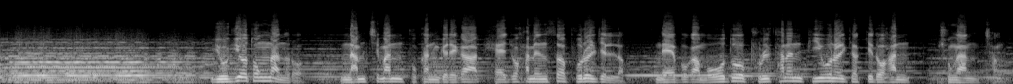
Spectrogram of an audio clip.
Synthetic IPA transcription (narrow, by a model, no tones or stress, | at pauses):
juɡjodoŋnanɯɾo̰ | namt͡ɕʰimanpukʰanɡjuɾeɡapʰed͡ʑohamjʌnsʰʌpuɾɯɭd͡ʑiɭːʌ̰ne̞buɡamodupuɭtʰanɯnpiunɯɭkjʌt̚k͈idoɦan | t͡ɕuŋaŋt͡ɕʰʌ̰ŋ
